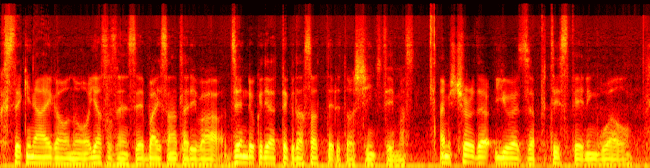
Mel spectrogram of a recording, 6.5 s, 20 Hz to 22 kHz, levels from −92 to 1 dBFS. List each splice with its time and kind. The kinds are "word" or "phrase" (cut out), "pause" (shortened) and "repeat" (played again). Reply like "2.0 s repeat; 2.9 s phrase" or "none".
none

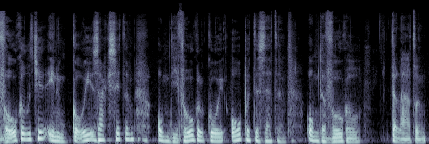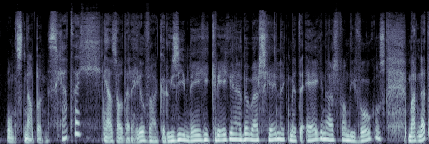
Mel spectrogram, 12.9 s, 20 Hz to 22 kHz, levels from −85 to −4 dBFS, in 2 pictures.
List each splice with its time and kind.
none

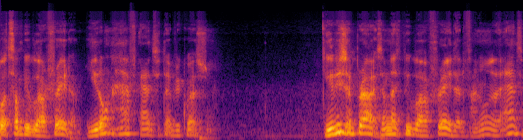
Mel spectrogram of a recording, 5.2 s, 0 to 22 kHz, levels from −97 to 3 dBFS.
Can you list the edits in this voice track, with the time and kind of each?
1.4 s phrase

